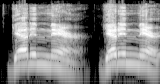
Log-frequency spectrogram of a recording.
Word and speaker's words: getting there: getting there가 맞는데 이 경우도 자, 어떻게 하느냐면은 get in there 이렇게 발음을 합니다.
